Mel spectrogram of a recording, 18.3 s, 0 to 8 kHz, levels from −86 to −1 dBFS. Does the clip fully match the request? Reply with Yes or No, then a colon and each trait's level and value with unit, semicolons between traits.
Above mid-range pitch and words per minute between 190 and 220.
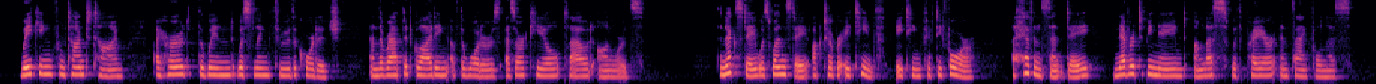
No: high, 215 Hz; average, 150 wpm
